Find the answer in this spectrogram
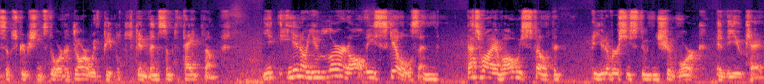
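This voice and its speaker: A man with an American accent talks in a normal speaking voice at a moderate pace, his intonation lively. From US West Coast, Los Angeles. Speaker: professor. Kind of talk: podcast interview.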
